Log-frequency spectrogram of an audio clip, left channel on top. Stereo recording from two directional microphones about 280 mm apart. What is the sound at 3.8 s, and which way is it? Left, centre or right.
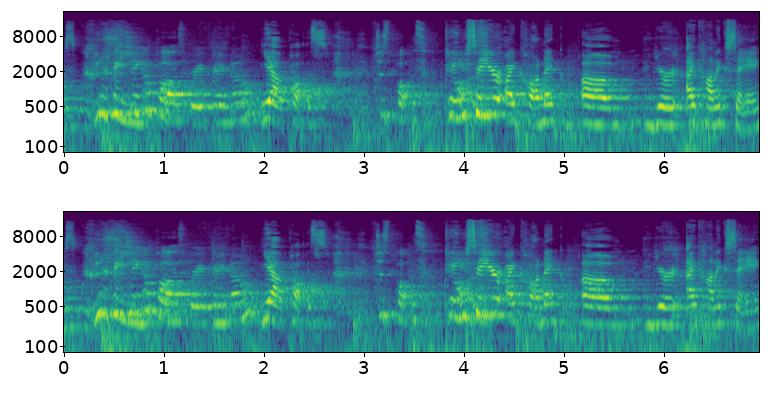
A woman's voice, left.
